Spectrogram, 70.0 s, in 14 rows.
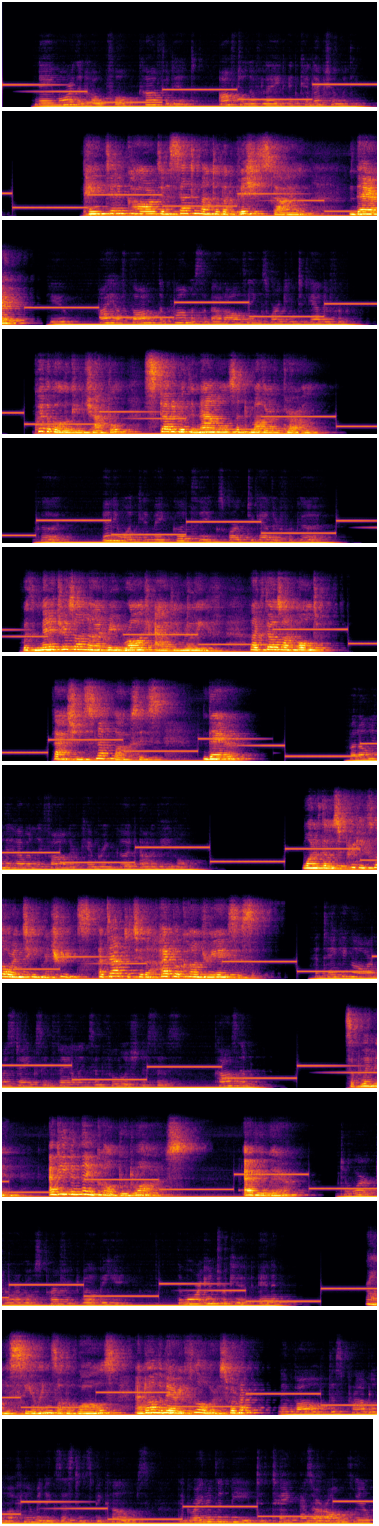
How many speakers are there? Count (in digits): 2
